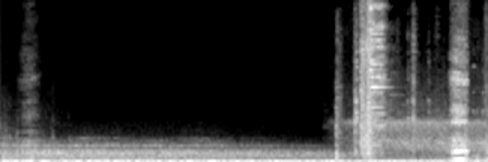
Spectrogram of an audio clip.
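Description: A young man groans in pain.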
